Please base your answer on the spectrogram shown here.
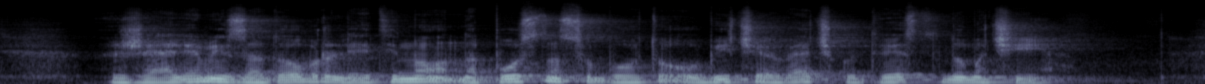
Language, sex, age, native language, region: Slovenian, male, 30-49, Slovenian, Posavska region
